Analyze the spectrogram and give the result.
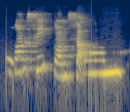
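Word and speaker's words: comme ci, comme ça: But it is pronounced comme si, comme ça.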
